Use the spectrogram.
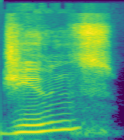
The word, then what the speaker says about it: Junes: Well, because then you get to the commercial for Junes, which Junes, it's spelled Junes, just June with an S, but it's pronounced Junes.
